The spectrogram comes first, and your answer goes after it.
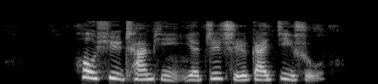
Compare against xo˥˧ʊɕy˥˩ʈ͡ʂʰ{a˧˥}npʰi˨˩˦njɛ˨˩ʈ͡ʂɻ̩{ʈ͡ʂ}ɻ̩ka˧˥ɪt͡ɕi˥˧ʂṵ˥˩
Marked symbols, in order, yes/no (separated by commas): yes, no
